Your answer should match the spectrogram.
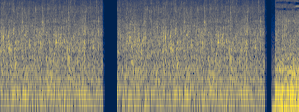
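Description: Water from the Anna Seiler Brunnen, a public drinking fountain in Bern, Switzerland, pours and splashes in a steady, close stream, broken by two brief cuts.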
